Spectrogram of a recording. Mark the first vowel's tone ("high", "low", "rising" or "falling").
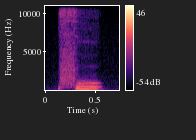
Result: low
